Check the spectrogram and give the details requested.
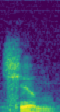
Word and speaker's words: Chem: province of Kemet was uh referred to as Chim that's spelled c-h-e-m okay why don't we take a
